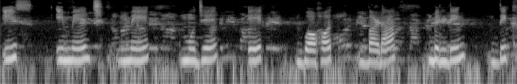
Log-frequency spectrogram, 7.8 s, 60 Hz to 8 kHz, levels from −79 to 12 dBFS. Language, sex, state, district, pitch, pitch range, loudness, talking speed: Hindi, female, Madhya Pradesh, Dhar, 235 Hz, 225-250 Hz, -15 LUFS, 70 wpm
